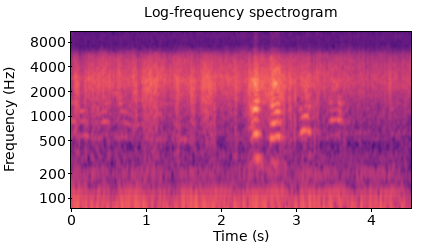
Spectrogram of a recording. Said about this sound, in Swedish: Nu borde periskopet stiga. Jo, det här surrande ljudet som vi hör. Det var periskopet som steg.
